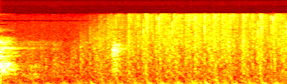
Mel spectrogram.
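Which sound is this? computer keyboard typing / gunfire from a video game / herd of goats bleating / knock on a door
gunfire from a video game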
